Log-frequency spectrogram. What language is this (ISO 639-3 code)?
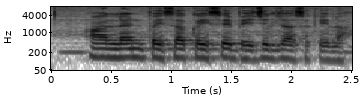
bho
